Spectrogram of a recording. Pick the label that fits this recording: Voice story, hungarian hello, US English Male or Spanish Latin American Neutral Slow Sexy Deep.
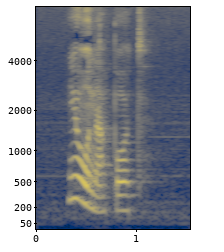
hungarian hello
